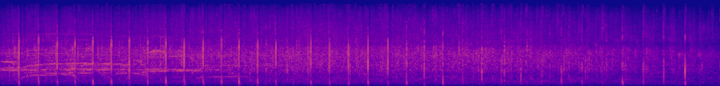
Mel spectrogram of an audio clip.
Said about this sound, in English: All of you that are standing, you got to get ready to get baptized. Come on, let's clap for them. They're getting ready.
